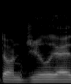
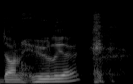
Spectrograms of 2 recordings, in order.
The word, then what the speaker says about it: Don Julio: just for the listeners I've been calling it Don Julio the whole time it's actually pronounced Don Julio but I'm gonna stick with Don Julio because it sounds cooler okay so here's that's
